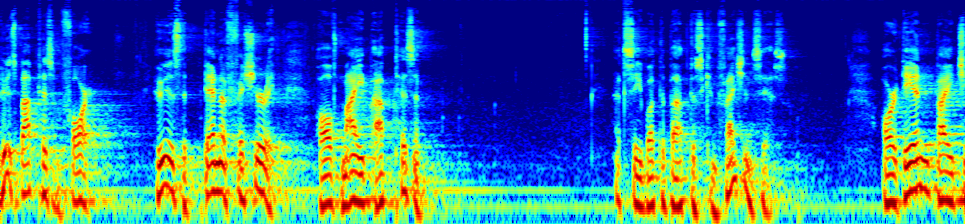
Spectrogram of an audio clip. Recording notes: In this short extract from a sermon preached at Templepatrick Reformed Church.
